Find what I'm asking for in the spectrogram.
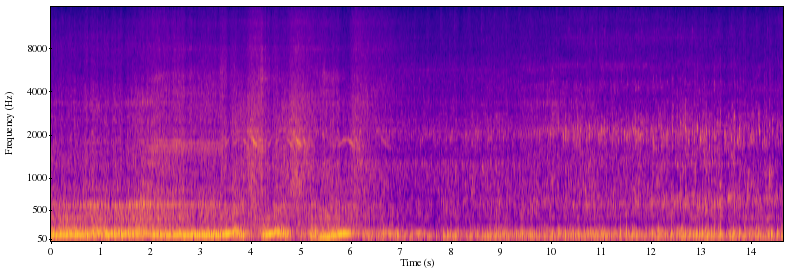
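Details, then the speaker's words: Boat engine after exhaust ports repair, the previous day's noise now gone: starts and revs up and down cleanly with steady low note, no ticking or puffing, oil pressure rising; normal running. "And oh, and also you'll notice, or you may not notice, which is a good thing, there's no more of that noise that we had yesterday that alerted me to the issue with the exhaust ports."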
